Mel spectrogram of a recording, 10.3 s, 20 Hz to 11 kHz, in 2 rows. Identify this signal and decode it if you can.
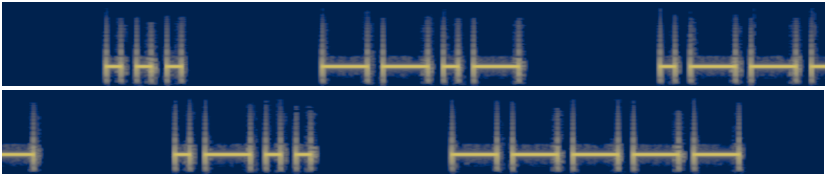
Morse code, heard as a keyed tone, about 13 wpm, spaced as for 7 wpm, 800 Hz. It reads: SQJL0
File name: LEZIONI / 8 YJ45 / 8 YJ4 ws 12wpm 3249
